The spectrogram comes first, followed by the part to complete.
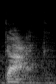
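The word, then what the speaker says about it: kaak: It's kak. K-A-A-K, pronounced kak.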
